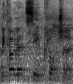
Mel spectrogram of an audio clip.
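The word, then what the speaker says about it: Nikola Sjekloća: Nikola Siaklocha is how his name's pronounced.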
